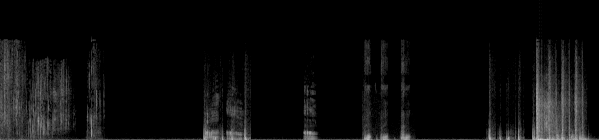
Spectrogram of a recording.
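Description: Brief crunching clatter at the start, then pig grunts and oinks in several short bursts. Near the end comes a louder burst with a deep thump.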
